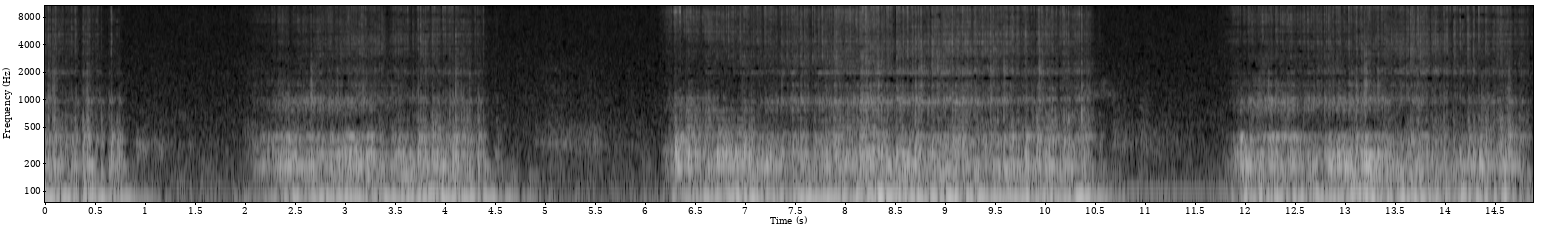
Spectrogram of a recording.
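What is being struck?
Fine sand in a small wooden tray, raked with a small wooden rake.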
